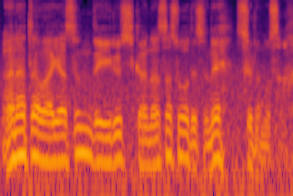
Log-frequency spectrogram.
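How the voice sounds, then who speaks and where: A man's voice: medium pitch, lively intonation, natural voice. Courteous, unruffled game fixer, male actor, mid-range voice, dry understatement, faint background noise. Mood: cool, wry. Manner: polite, measured, wry. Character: polished, composed male fixer, dryly courteous.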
